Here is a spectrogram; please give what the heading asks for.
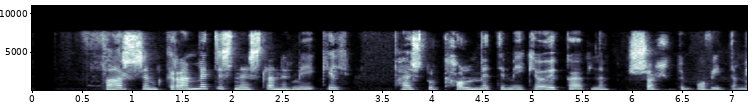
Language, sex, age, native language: Icelandic, female, 60-69, Icelandic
